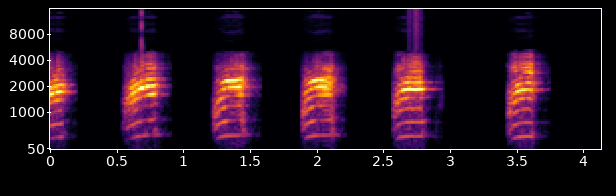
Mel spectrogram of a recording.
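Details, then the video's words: Decoy recording of a domestic duck giving six short, throaty quacks in quick succession, each coarse and buzzy, spaced about half a second to a second apart, with clean silence between them. "アヒルの鳴き声 おとり用"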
